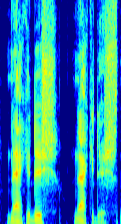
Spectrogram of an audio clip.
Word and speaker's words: Natchitoches: Now, there's also Nacogdoches, and they're spelled almost exactly the same, but if you go to Natchitoches, God, I'm not even sure I'm saying it right. Natchitoches, that's it.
